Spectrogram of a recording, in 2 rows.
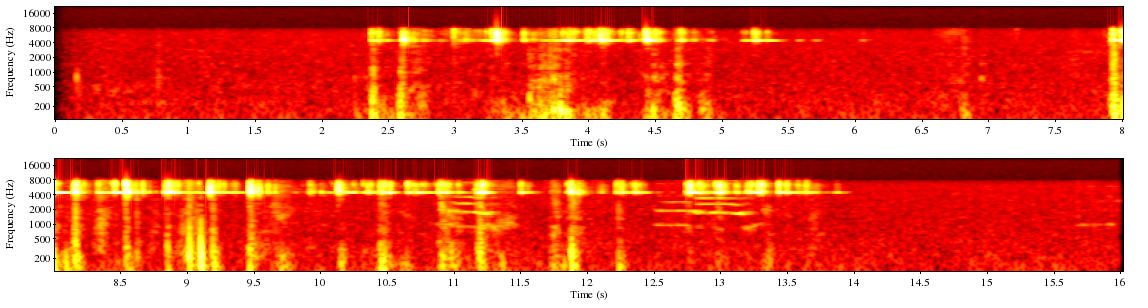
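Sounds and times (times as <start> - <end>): cat toy bell jingling: 2.4 - 5.5, 8.0 - 14.0.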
